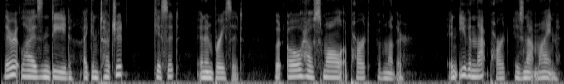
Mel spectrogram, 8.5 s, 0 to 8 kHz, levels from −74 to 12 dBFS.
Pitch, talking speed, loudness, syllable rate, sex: 170 Hz, 200 wpm, -18 LUFS, 5.3 syllables/s, female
